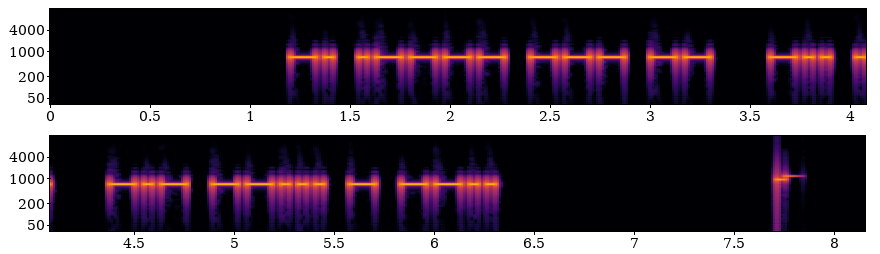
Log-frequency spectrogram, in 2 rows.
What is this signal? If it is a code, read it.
Morse code, heard as a keyed tone, about 28 wpm, 700 Hz. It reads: N1OM DE K7TZ
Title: USA Callsign DE Callsign - 4 Characters - 28wpm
